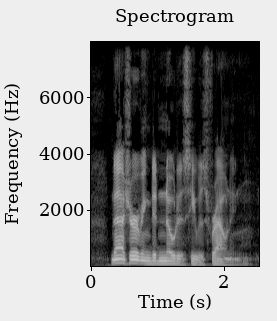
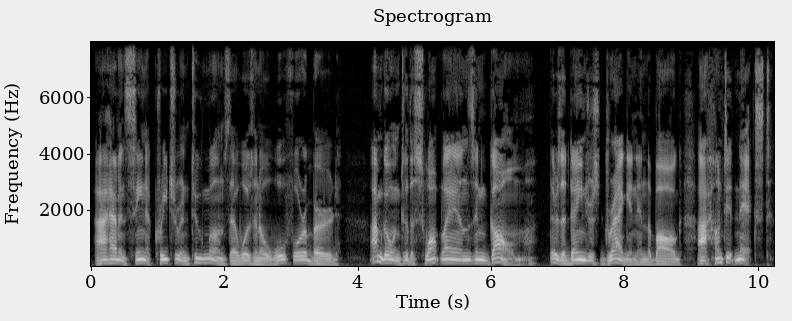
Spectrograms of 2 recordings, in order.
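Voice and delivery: a higher, louder cocky wolf hunter's voice; boastful hunter; 4 semitones higher, 4 dB louder than usual. Acted. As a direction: brag like a swaggering frontier hunter. Nash Irving, boastful hunter.

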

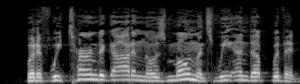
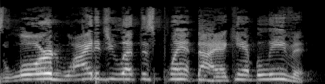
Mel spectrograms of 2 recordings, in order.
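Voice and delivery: whiny Jonah; 6 semitones higher than usual. Acted. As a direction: whine like a sulking prophet. Jonah complaining about the plant.

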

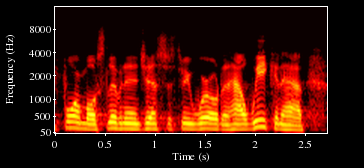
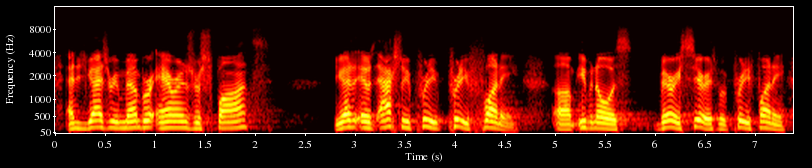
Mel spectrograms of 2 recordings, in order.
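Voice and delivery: normal talking voice

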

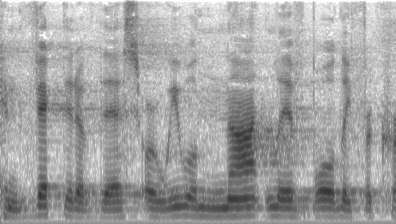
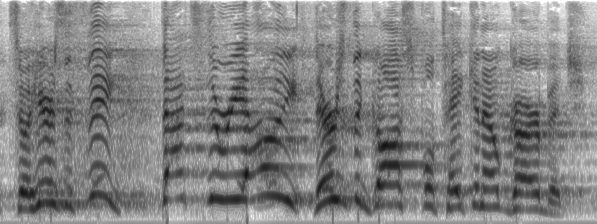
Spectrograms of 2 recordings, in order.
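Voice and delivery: triumphant; 12 semitones higher, 8 dB louder than usual. Real, not acted. Preacher crowning his garbage-day story with joy. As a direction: voice leaps up, loud and ringing.

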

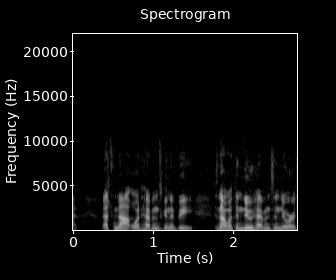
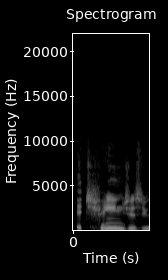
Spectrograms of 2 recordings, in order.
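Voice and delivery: ordinary talk, nothing marked

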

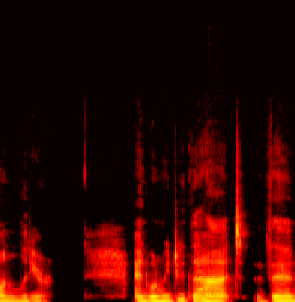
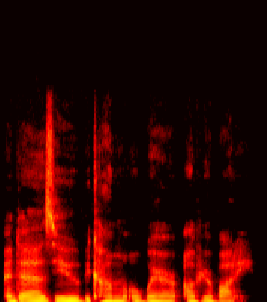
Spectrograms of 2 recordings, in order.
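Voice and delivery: guided meditation; 3 dB quieter than usual. Acted. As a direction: ease them gently into stillness, unhurried.

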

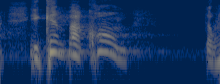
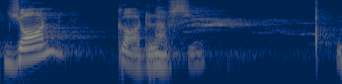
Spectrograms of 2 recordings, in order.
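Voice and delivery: tender; 5 semitones lower, much slower than usual. Retold or imitated. Old man's gentle phone message.

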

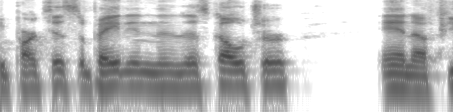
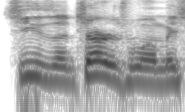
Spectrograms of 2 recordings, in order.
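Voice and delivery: ordinary talk, nothing marked

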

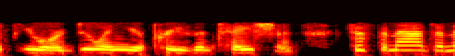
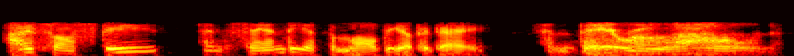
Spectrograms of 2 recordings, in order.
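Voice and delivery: insinuating gossip; 5 semitones lower than usual. Shown as a demonstration. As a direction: let the last words hang with a knowing hint. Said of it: "But if I said to you".

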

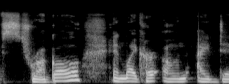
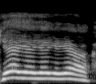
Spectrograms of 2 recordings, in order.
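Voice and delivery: excited; 10 semitones higher, 5 dB louder than usual. Retold or imitated. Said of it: "and was like".

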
